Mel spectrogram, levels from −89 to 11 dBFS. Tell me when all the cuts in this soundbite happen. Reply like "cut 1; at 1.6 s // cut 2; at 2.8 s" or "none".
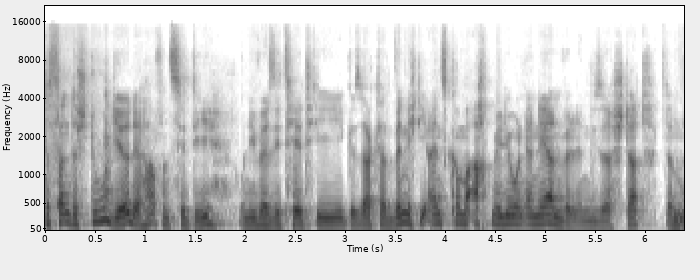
cut 1; at 2.6 s

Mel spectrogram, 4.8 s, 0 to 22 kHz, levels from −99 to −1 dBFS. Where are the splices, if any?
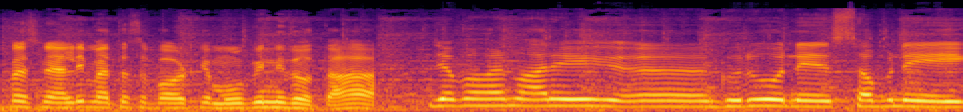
cut 1; at 2.0 s

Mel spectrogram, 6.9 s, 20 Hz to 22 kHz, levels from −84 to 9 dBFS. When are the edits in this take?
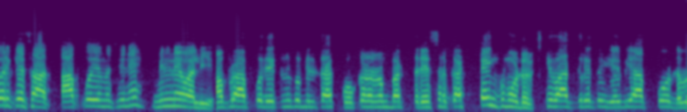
cut 1; at 2.2 s // cut 2; at 5.4 s

